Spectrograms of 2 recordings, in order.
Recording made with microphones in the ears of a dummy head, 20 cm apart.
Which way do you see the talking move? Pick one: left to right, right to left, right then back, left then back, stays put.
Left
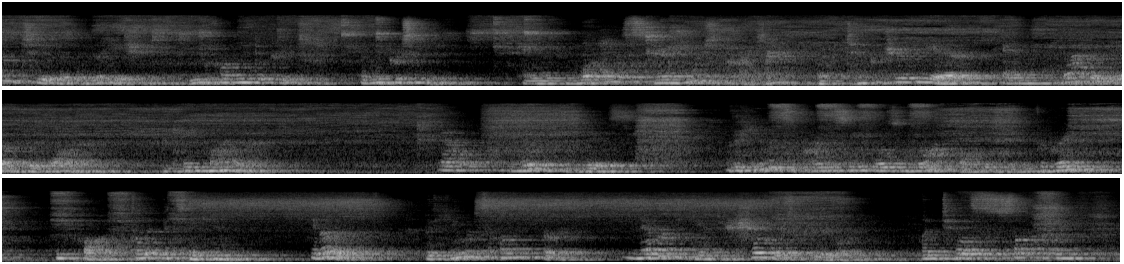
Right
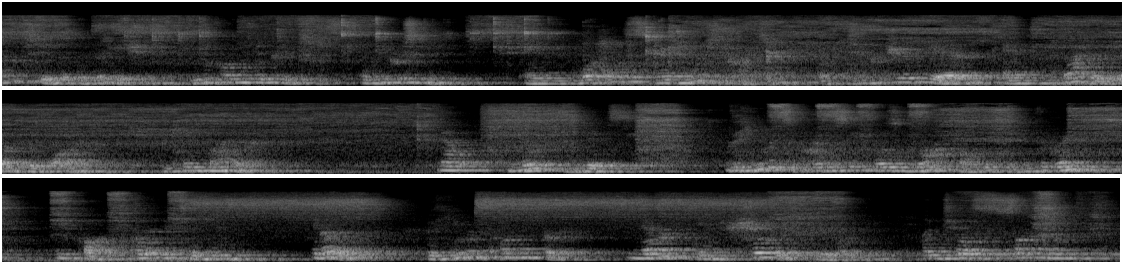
right then back.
